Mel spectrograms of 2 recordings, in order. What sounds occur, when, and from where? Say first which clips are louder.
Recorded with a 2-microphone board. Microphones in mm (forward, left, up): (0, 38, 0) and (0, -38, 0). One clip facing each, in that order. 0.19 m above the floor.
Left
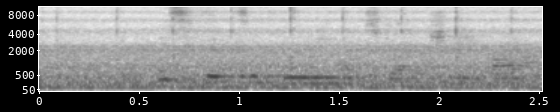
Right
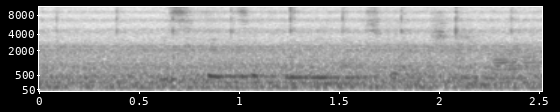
0.6 s a woman speaking: left 2 dB; 60° left (ahead or behind), 9 m; by 2.4 s 65° left (ahead or behind), 8.5 m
